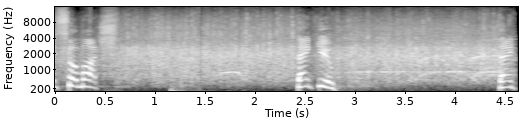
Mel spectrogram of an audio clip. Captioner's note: applause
